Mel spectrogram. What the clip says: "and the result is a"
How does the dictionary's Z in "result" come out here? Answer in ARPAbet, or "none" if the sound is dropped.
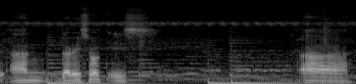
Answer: S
